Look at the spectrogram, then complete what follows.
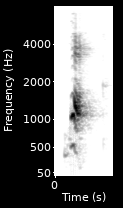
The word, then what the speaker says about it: walk: Walk, walk. The L is silent.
